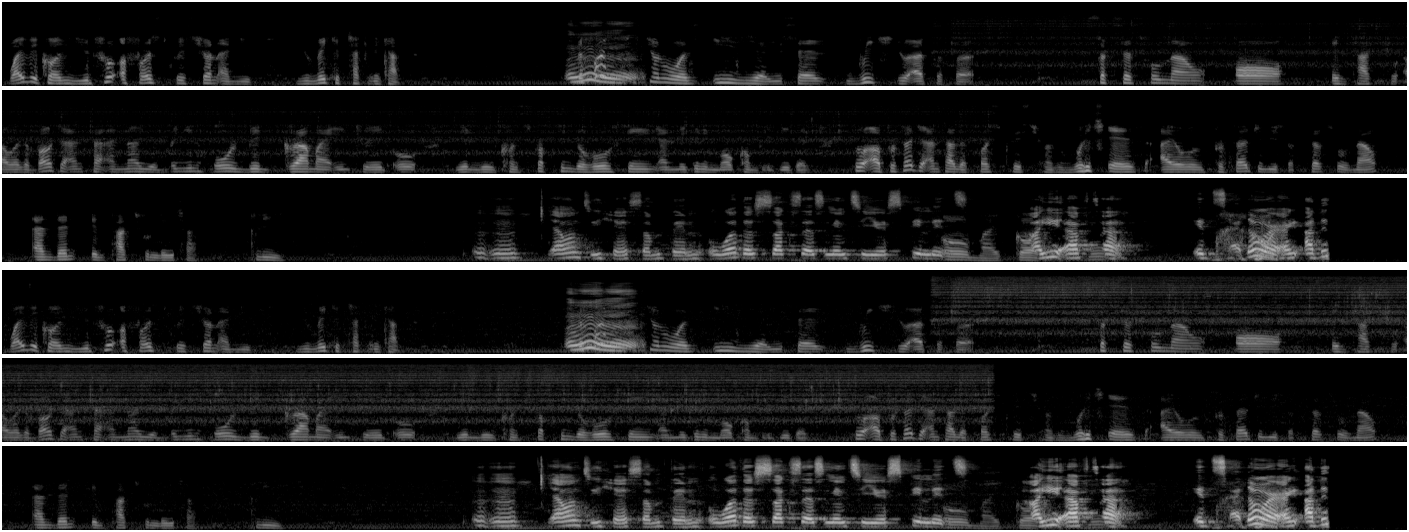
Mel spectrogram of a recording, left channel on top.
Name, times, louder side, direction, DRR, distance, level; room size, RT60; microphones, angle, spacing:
voice 1, 0.1-2.5 2.9-4.0 5.7-9.2 9.5-9.7 11.0-12.0 12.3-12.8 13.3-13.7 14.0-26.9 27.1-27.8 28.4-30.0 30.6-30.9 37.5-38.5 39.0-39.2 40.2-41.0, left 3 dB, 30° left, 0.5 m, -40 dB
voice 2, 5.6-6.3 32.8-33.3 33.6-37.5 38.4-39.5 40.0-41.4, right 6 dB, 40° right, 0.5 m, -25 dB
sound 1, 9.3-24.0, right 12 dB, 60° right, 6.8 m, -47 dB
head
